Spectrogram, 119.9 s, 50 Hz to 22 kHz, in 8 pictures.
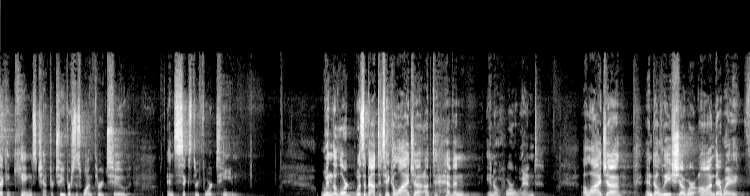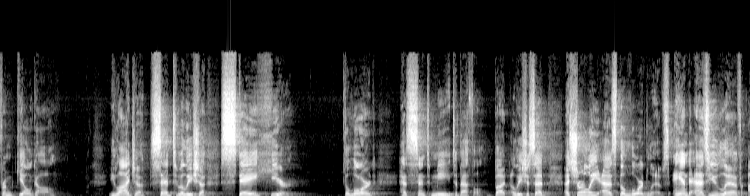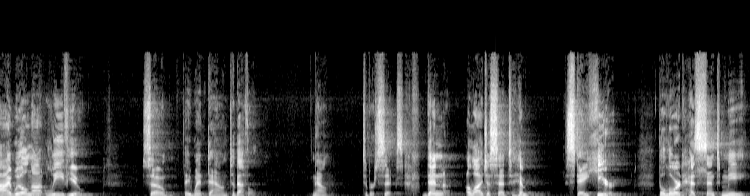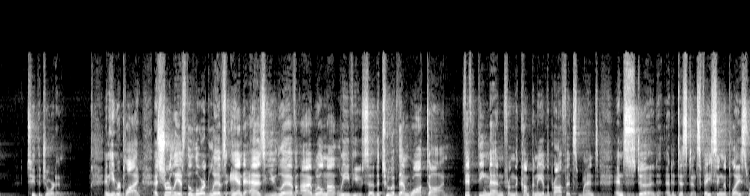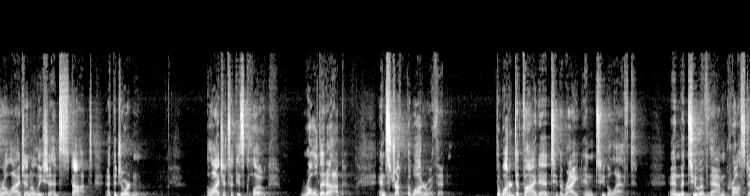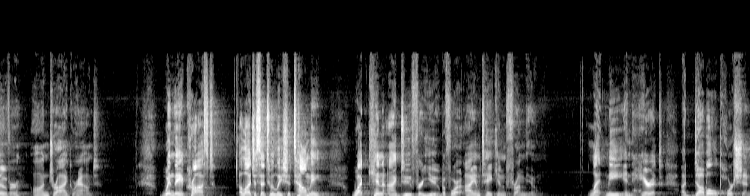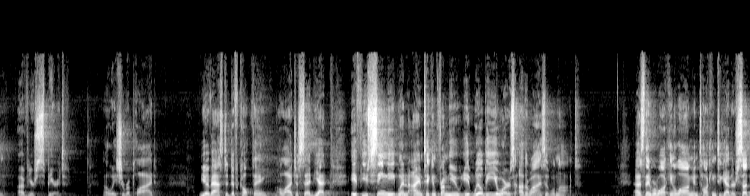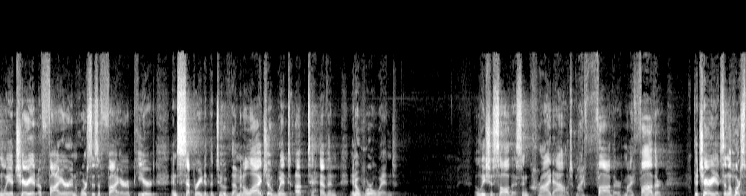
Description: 6-14 Service Type: Traditional Service Ministry is tradition passed in love.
